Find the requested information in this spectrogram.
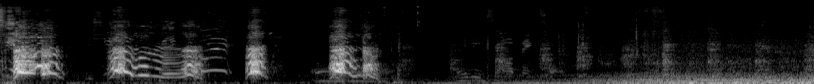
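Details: Excited Alaskan Malamute in a car by a park giving a quick series of loud, bending woo-woo howls, then a man's voice and a rising rumble of engine and road noise.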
